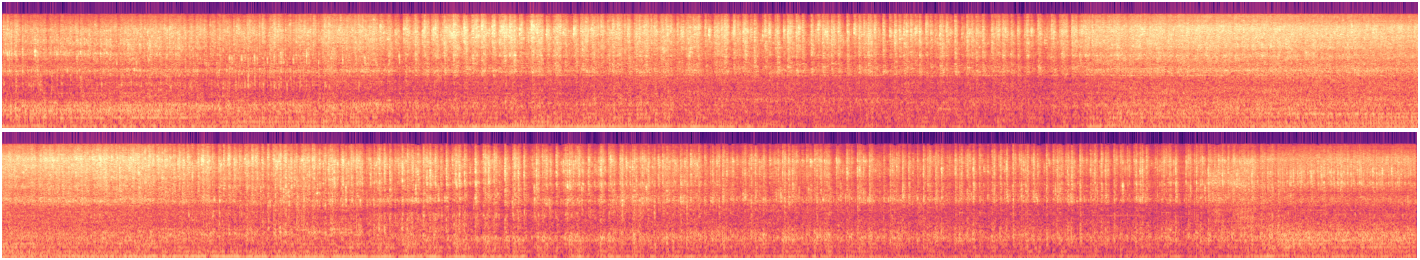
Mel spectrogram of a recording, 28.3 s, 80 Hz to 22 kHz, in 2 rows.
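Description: A V8 muscle car engine running at idle, a steady low sound that grows louder and quieter a few times.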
